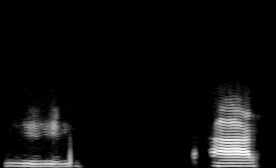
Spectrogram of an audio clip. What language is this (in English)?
Santali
